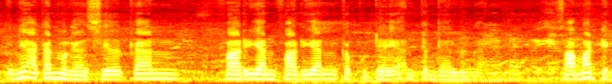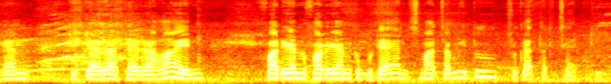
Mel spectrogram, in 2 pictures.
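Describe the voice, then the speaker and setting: A man's voice: moderate pace, a crowd in the background. Javanese man explaining with emphatic rises. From Java, Indonesia. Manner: lecturing, emphatic, lively rises in pitch for examples. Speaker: cultural expert guest. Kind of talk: explanatory interview talk.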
